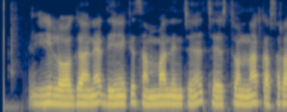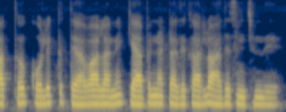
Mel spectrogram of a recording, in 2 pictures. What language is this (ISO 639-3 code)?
tel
